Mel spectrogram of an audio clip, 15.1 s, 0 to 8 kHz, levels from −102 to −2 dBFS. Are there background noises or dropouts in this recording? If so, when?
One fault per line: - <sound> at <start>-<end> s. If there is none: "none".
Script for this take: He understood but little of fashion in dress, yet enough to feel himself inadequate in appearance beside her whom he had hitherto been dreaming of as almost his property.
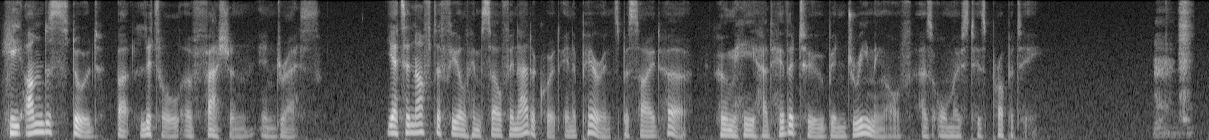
- sniff at 14.4-14.9 s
